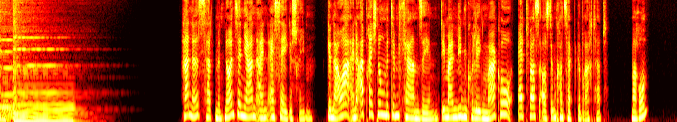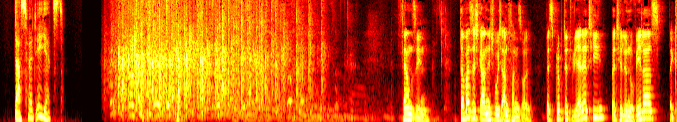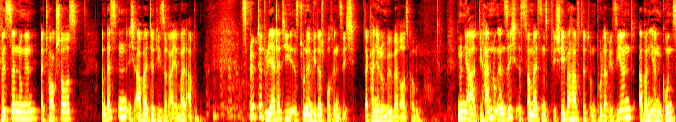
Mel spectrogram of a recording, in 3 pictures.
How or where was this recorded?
live audience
